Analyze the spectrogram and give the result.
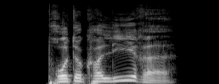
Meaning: inflection of protokollieren: 1. first-person singular present 2. first/third-person singular subjunctive I 3. singular imperative
- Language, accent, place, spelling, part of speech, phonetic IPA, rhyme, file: German, Germany, Berlin, protokolliere, verb, [pʁotokɔˈliːʁə], -iːʁə, De-protokolliere.ogg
